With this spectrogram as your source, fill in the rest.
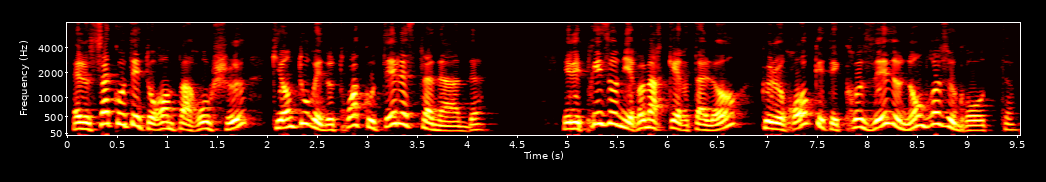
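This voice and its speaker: A woman narrating an old adventure novel aloud, reading with lively expression. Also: on the low side, moderate pace. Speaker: audiobook reader. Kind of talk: scripted narration.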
